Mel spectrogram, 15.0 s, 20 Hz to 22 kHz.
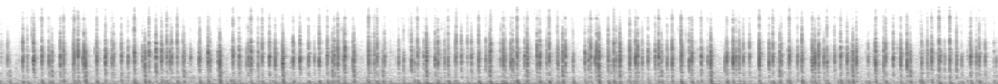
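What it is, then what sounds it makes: Mechanical keyboard being typed on. Fingertips of both hands type steadily on a compact backlit mechanical keyboard with clear plastic keycaps. Rapid, crisp clicky keystrokes with a bright plastic clack centered around 1.2 kHz die away almost instantly. A faint low hum sits underneath throughout.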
